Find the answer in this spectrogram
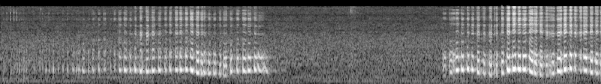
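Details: Blue-fronted amazon parrot talking: two bursts of harmonic, wavering, voice-like phrases with rising and falling pitch, separated by a quiet pause of over a second.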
